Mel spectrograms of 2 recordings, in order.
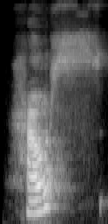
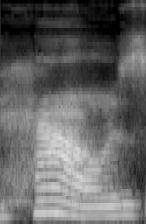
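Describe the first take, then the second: First: HOUSE with a short vowel and hissed S; noun with S. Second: HOUSE with a long vowel and buzzing Z; verb with Z. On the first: Teacher shows house as a noun, HOUSE ending in S. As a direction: end HOUSE on a voiceless S. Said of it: "it ends in an S sound". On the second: Teacher shows house as a verb, HOUSE ending in Z. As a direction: stretch HOUSE and end it on Z. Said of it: "it ends in a Z sound". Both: Shown as a demonstration.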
